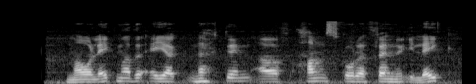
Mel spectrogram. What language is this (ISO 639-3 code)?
isl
